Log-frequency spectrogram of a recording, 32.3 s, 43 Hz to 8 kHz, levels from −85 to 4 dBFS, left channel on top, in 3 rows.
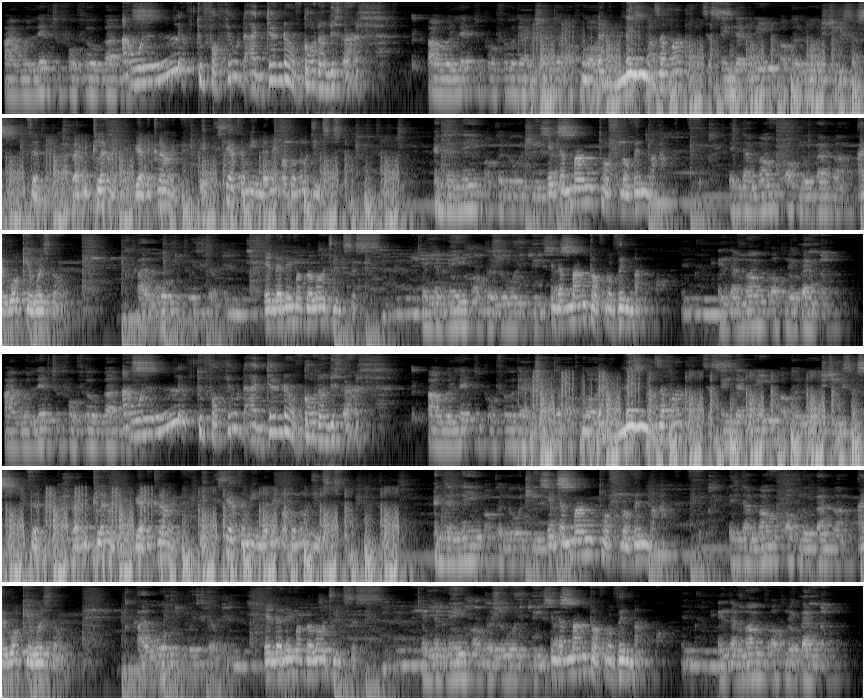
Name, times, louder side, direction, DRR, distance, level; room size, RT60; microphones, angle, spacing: voice 1, 0.0-1.9 5.3-8.3 9.0-11.0 11.5-12.6 16.2-17.9 19.6-21.3 23.2-24.3 26.8-28.7 30.5-31.8, equal, 20° right, 0 dB, 3.9 m, -31 dB
voice 2, 1.5-4.8 7.2-9.1 11.1-11.3 11.6-15.0 17.6-19.1 21.5-22.4 24.8-26.3 28.4-29.6, left 1 dB, 15° left, 4 dB, 1.2 m, -26 dB
sound 1, 6.4-15.7, right 4 dB, 60° right, 0.5 m, -29 dB
sound 2, 10.4-27.1, left 1 dB, 60° left, 4.0 m, -42 dB
voice 3, 23.2-24.6 25.5-25.6 26.3-28.5 30.0-31.8, left 1 dB, ahead, -4 dB, 5.1 m, -38 dB
19.0 x 10.5 x 5.1 m, 0.75 s
head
